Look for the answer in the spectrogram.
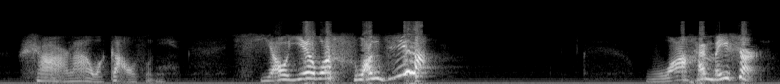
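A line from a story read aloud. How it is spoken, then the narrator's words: Strained, through gritted teeth. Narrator (Chinese): 星矢憋了半天，咬咬牙，张嘴说话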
